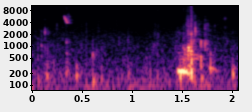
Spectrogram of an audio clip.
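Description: Footsteps of hiking shoes on an asphalt path: scattered light scuffs and taps as two people walk, with a brief louder noise about one and a half seconds in.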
